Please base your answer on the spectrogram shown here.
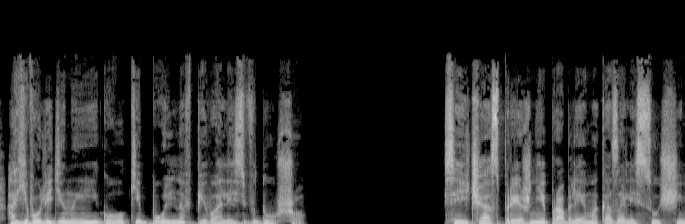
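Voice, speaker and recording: A woman narrates a tense first-person story with feeling. Her voice sits a little low, and the recording is dry and close, with no room sound. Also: darkish tone, no echo. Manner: emotional, dramatic reading. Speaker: audiobook reader.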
